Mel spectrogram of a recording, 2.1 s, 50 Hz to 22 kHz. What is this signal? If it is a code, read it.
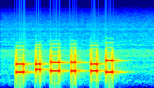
DTMF, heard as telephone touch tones, dialled by hand, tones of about 80 ms. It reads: 175543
